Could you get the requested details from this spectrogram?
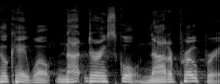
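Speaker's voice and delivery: normal talking voice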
